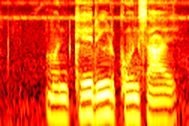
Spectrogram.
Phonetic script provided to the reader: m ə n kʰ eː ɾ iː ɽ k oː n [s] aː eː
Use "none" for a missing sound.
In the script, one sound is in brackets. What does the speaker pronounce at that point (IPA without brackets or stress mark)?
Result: s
